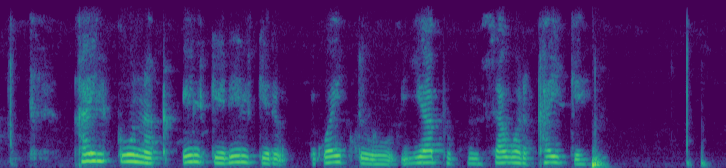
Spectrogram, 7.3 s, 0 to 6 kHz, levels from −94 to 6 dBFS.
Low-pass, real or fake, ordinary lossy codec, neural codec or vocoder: 5.4 kHz; fake; Opus, 24 kbps; vocoder, 44.1 kHz, 128 mel bands every 512 samples, BigVGAN v2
